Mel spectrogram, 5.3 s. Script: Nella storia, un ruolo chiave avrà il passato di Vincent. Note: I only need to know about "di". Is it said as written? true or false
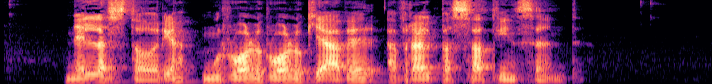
false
